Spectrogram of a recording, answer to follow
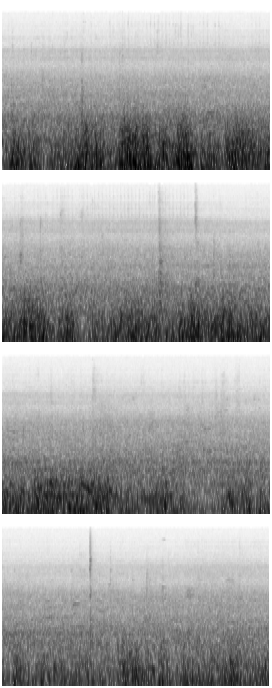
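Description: Wind buffeting the camera's microphone: a loud, uneven low rumble that swells and fades in gusts, with a few faint clicks.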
